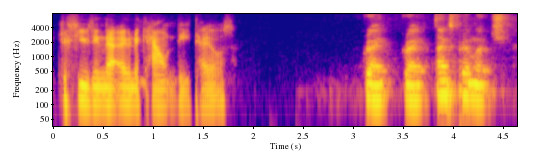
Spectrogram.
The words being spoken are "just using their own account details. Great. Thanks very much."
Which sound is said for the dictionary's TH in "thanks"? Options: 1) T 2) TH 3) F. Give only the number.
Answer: 2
